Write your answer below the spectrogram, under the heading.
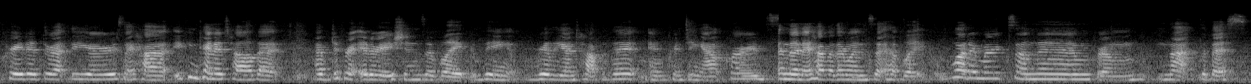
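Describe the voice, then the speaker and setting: A woman's voice: on the high side, fairly even intonation, normal speed, highs cut off. A woman chatting casually in a study vlog, informal and self-deprecating, with an encouraging way of talking. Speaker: vlogger learning a language. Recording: roomy echo, clear background noise.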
